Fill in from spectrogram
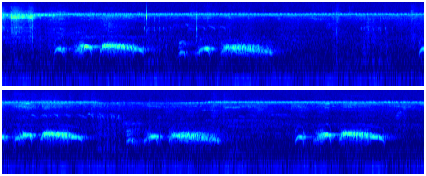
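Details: Caged spotted dove from northern Vietnam, Ba Vì area of Hanoi, repeats paired low mellow coo phrases, a brief note then a drawn-out throaty coo, in a loose rhythm roughly every two to three seconds, with a thin constant electronic whine behind.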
